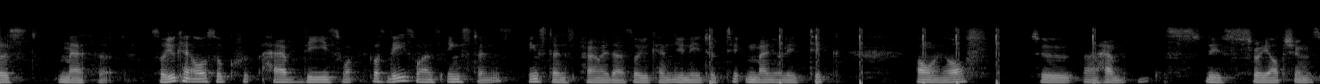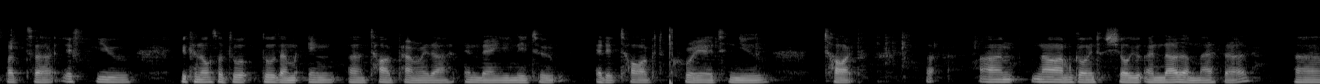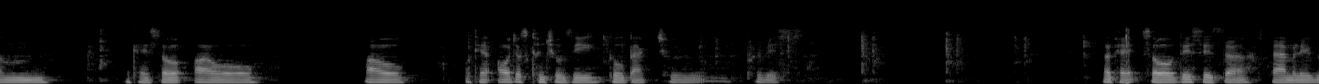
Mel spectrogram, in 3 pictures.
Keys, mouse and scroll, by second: 0.0 middle click, 1.7 shift+middle click, 7.1 click, 7.8 click, 8.1 click, 8.6 click, 9.2 click, 9.6 click, 10.0 click, 11.0 click, 13.2 middle click, 13.5 shift+middle click, 17.3 scroll up 1, 17.6 scroll down 1, 18.1 middle click, 19.9 click, 20.6 Escape, 22.0 Escape, 22.1 Escape, 22.2 middle click, 22.3 middle click, 22.9 shift+middle click, 23.2 middle click, 23.8 middle click, 26.1 middle click, 27.4 scroll, 30.7-31.2 scroll down 5, 31.2 middle click, 32.4 ctrl+z, 33.4 ctrl+z, 33.5-33.8 scroll, 34.1 ctrl+z, 35.0 ctrl+z, 35.8 ctrl+z, 36.5 ctrl+z, 37.7 click, 38.1 scroll, 38.4 scroll up 1, 38.4 middle click.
